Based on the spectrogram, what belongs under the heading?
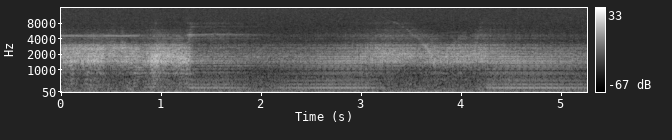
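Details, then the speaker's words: Hallicrafters S-53A receiver after replacing its wax/paper capacitors, tuned near 860 kHz: a hard-to-get station comes through clearly with little static, not receivable before; normal reception. "so we're up around 860. that's the french station that's a tough station to get"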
